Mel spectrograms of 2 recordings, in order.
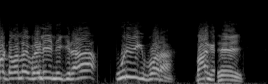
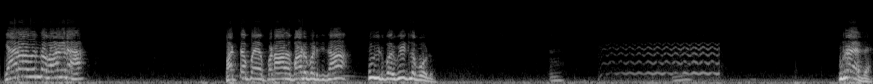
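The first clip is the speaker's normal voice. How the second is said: angry shouting. Acted. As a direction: bellow it out in disgust. Angry at drunk on his feet.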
